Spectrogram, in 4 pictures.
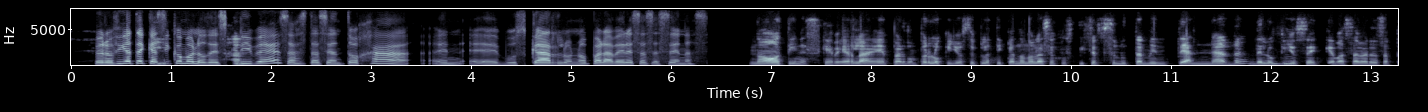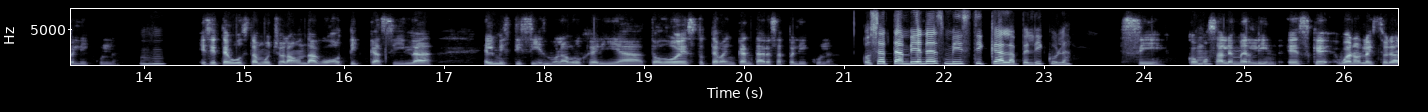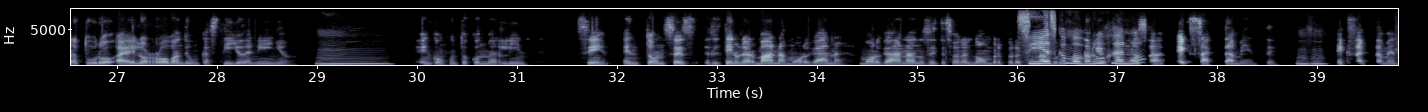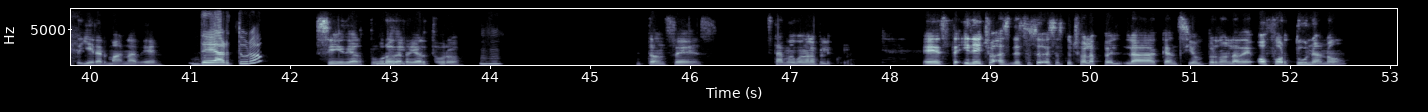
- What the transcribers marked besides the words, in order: tapping; other background noise
- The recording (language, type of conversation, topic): Spanish, podcast, ¿Cuál es una película que te marcó y qué la hace especial?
